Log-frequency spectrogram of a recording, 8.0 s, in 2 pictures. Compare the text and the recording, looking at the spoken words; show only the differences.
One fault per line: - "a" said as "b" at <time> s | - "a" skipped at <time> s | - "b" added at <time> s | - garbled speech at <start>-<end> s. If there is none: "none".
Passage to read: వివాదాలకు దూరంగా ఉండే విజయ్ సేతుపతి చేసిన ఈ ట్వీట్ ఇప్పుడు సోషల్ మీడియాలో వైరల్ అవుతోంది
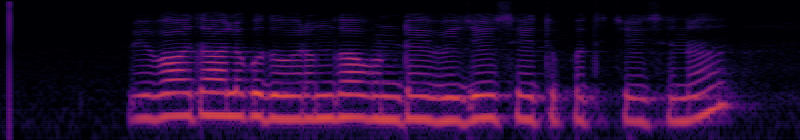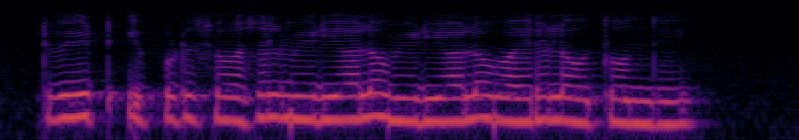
- "ఈ" skipped at 3.5 s
- "మీడియాలో" added at 6.0 s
